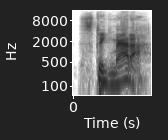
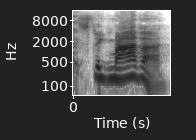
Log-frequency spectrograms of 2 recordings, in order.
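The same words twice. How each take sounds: First: Stigmata with a short flat a, stig-MAT-a, not stig-MAR-ta; quoting an expert's odd stigmata, said stig-MAT-a; Ted Harrison's stigmata. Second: Said in the usual way. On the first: Retold or imitated. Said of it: "according to the world's leading expert on stigmata". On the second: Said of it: "or, according to the world's leading expert".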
